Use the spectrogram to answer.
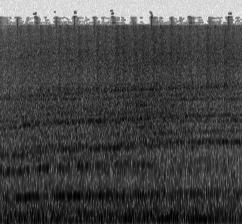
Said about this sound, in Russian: Машина взвыла. Время было словно кинолента, пущенная обратным ходом.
